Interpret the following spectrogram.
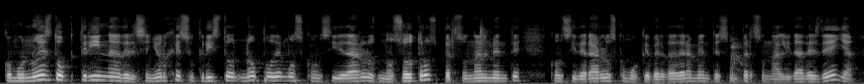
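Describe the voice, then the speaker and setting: A man's voice: a little high, fairly even intonation, a little fast, hardly any pauses, mellow. A man on a religious talk program, agreeing and summing up the points the others have made. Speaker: co-host of a religious discussion program. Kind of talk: casual religious discussion.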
